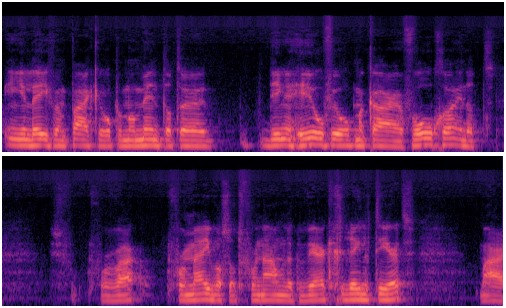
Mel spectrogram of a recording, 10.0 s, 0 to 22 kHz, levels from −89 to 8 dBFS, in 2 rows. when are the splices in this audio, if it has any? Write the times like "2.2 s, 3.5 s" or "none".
none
